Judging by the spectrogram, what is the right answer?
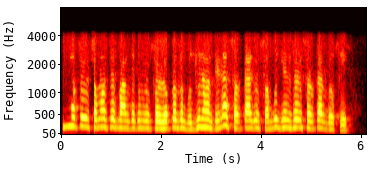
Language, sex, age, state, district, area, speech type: Odia, male, 60+, Odisha, Sundergarh, rural, conversation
